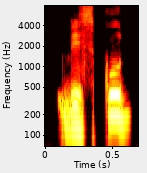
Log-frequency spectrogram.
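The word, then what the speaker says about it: biskut: Malaysian ভাষায় বলা হয় বিস্কুট বিস্কুট এ টির উচ্চারণ ত উচ্চারণ করা হয় মালয়েশিয়াতে এখন রুটি রুটিকে এটা মালয়েশিয়ান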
